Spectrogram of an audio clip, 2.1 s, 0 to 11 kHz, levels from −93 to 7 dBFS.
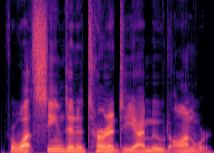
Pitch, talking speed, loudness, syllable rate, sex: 115 Hz, 225 wpm, -19 LUFS, 6.8 syllables/s, male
